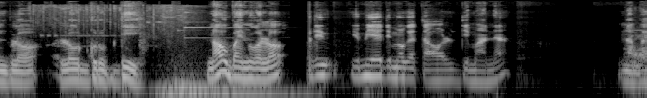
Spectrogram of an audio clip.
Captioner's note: english AI voice overlay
